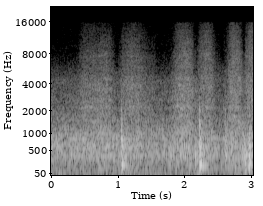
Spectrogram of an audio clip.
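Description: A wooden drawer bumps shut with a dull knock.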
